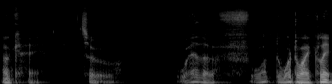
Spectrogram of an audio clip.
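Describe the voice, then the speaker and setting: A man speaks in a somewhat breathy voice. The recording is very clean with a silent background. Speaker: gaming podcast host. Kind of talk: casual chat.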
